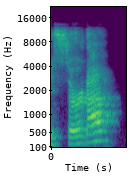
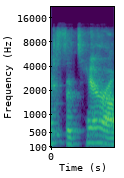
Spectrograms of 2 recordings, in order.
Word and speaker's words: Satara: Jen will tell you, I have been calling you Serta since I've known you. And when you mentioned it, you're like Satara. I'm like, of course it's Satara.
